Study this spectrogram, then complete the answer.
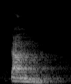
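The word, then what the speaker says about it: תם: la palabra quieto en hebreo es tam. Tam, sí, con T-A-M, se pronuncia así.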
